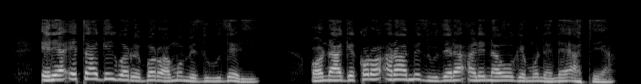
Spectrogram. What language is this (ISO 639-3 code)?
kik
